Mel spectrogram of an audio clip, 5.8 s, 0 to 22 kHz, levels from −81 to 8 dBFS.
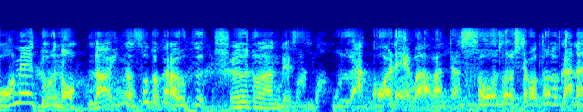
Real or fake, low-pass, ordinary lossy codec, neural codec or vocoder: fake; 7.2 kHz; Opus, 16 kbps; codec, 16 kHz, 4.8 kbps, FACodec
